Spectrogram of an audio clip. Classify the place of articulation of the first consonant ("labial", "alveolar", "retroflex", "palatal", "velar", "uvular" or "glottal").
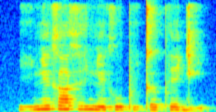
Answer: palatal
